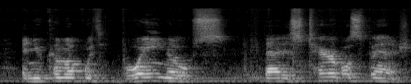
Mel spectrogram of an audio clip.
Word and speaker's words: buenos: that Spanish word buenos, if you pronounce it carelessly, a an English speaker is going to want to say buenos. They're going to want to go A-E instead of just eh. It's bue, bue, bue, o.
